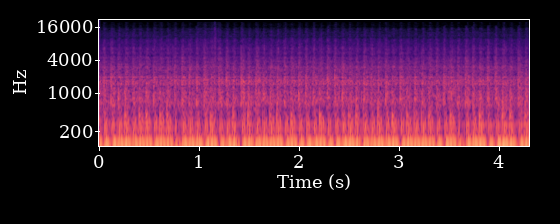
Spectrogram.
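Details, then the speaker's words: 1983 Honda CB1000 motorcycle at first start after cleaning: low, lumpy idle with an uneven chuffing beat; one cylinder, likely number two, not firing, spark plug suspected but unconfirmed. "let me play the video so we can you can even see that it's working a little bit rough so that basically the the one of the cylinders was not really firing"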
